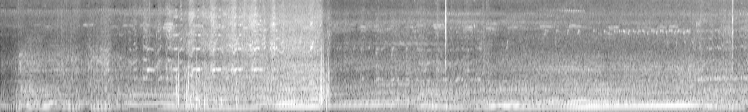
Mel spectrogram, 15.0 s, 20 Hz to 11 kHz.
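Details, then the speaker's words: SRT-4 driving, weeks after new Prothane front LCA bushings, ES sway bar end link bushings and Moog ball joints: rhythmic front noise with violent clicking when turning right, gone when turning left. Pop felt through the pedals; owner suspects wheel bearing. Front squeak and click when turning. "Turn to the left, and it goes away. Correct it, and it comes back. Turn to the right, and it's really fucking violent. It's like a clicking, too."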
